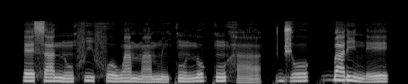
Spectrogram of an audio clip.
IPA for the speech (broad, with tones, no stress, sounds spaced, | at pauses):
ɛ˦ s a˦ n ũ˧ f i˦ f o˧ w ã˧ m ã˨ m ĩ˨ k ũ˧ n o˧ k ũ˧ h a˨ | d͡ʒ o˦ | ɡ͡b a˦ ɾ i˦˨ n e˨˦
